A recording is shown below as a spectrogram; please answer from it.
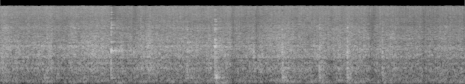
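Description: Freshly ground spice masala with asafoetida sizzles in a hot oiled pan while being stirred, giving a dense steady crackle with occasional louder pops and scrapes, close by and without talk.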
